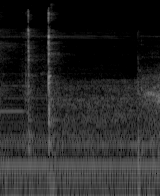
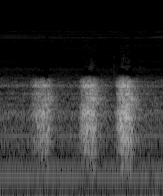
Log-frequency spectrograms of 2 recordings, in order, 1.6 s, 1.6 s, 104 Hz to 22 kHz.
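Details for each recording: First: Drake TR4C transceiver with a replacement tube-keyed transmit relay, coil about 450 ohms, installed after the original was missing; two crisp clicks as the relay pulls in cleanly; working normally. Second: Drake TR4C ham transceiver, relay replaced, OA2 tube removed; receiver audio still plainly audible with volume turned fully down; volume control not taking effect. A friend points to an overvoltage issue carried from TR3/TR4 designs (about 1.5K resistors), unconfirmed.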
